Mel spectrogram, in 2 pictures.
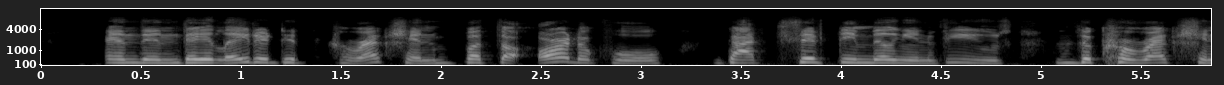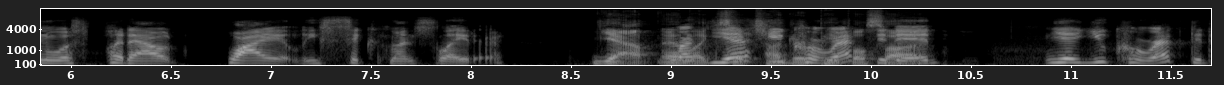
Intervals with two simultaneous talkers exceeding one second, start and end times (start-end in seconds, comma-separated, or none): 9.0-10.3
